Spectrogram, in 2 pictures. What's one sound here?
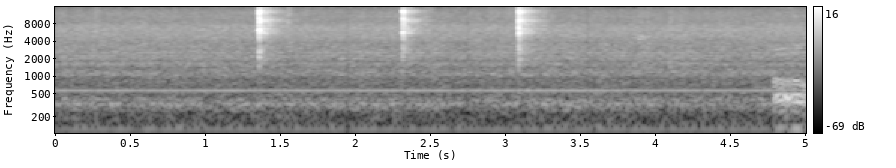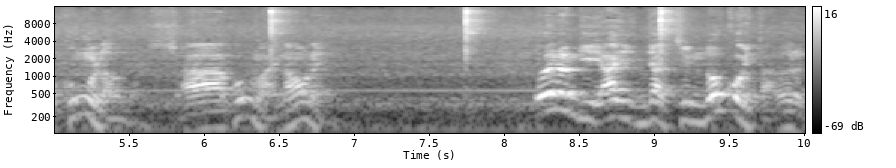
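Kitchen scissors snip through food.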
